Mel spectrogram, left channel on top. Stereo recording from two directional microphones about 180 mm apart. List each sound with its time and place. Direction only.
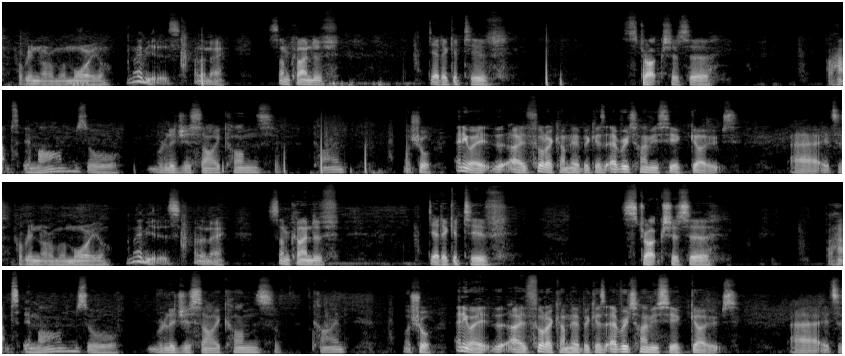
0.1 s speech: 20° right (ahead or behind)
6.2 s speech: 35° right (ahead or behind)
8.2 s speech: 25° right (ahead or behind)
12.9 s speech: 20° right (ahead or behind)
